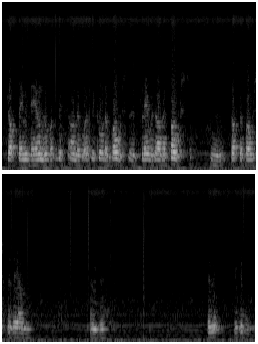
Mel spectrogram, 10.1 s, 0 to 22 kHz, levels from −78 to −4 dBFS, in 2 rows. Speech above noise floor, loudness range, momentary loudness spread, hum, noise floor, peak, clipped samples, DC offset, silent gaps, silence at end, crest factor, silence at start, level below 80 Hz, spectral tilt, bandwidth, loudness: 22 dB; 11 LU; 23 LU; none; -59 dBFS; -20 dBFS; under 0.1%; under 0.1%; none; 0 s; 20 dB; 0 s; -60 dBFS; -6 dB/octave; 17 kHz; -38 LUFS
